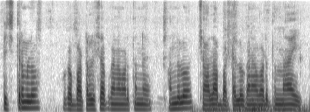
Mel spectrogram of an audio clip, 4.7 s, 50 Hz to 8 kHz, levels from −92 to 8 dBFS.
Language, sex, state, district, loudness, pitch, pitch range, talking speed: Telugu, male, Telangana, Mahabubabad, -17 LUFS, 130 Hz, 125-140 Hz, 130 wpm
